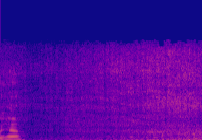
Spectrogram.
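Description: A road vehicle's engine noise growing steadily louder as it approaches, after a brief spoken syllable at the start.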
